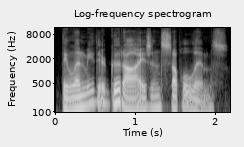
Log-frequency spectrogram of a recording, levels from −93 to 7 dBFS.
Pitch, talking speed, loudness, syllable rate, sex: 125 Hz, 245 wpm, -18 LUFS, 5.0 syllables/s, male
